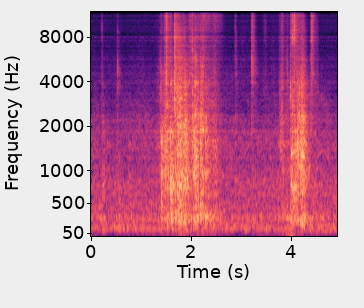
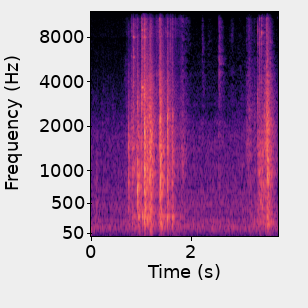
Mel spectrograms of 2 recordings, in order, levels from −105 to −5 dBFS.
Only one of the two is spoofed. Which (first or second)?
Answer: first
